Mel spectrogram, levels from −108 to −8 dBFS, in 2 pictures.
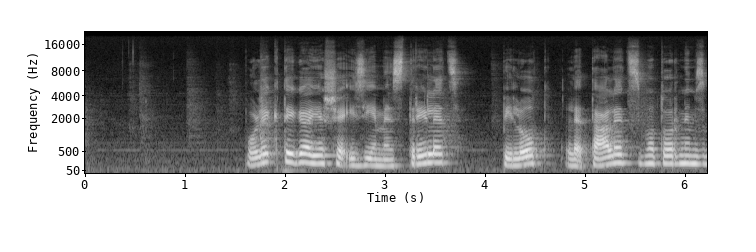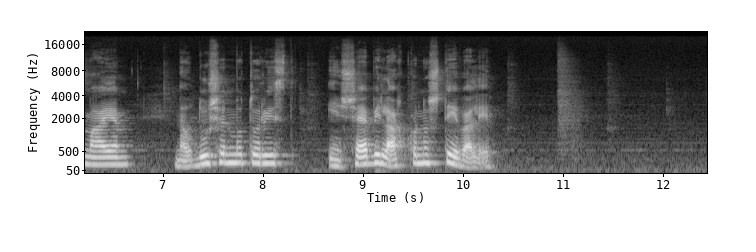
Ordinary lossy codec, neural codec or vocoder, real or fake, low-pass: none; none; real; 19.8 kHz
